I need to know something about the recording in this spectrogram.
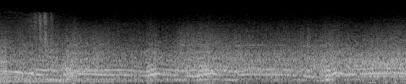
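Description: Tyres screech as a car brakes into a corner.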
